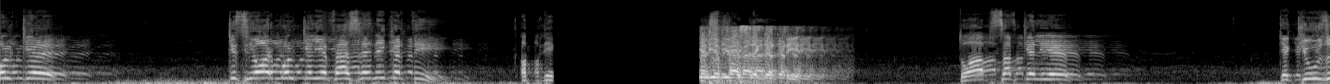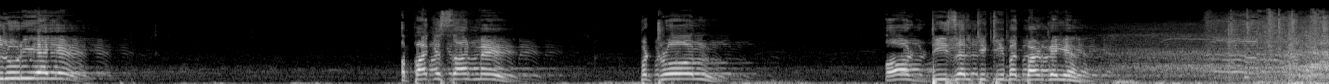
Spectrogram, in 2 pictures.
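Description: A man speaks forcefully into a microphone, his voice booming through loudspeakers outdoors.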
